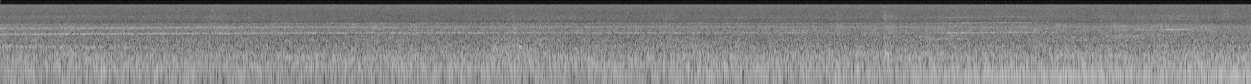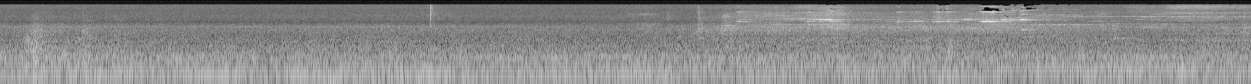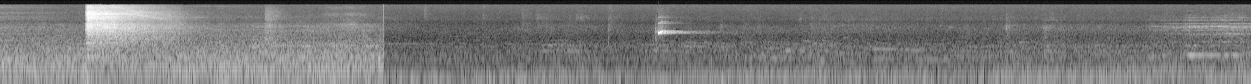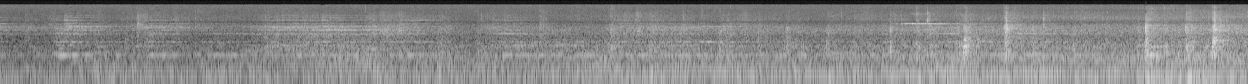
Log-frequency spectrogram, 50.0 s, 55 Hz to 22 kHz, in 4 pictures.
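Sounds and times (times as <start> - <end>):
high brake squeals: 6.3 - 10.5, 19.7 - 25.0, 46.5 - 47.3
loud hiss of air: 25.9 - 27.0.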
